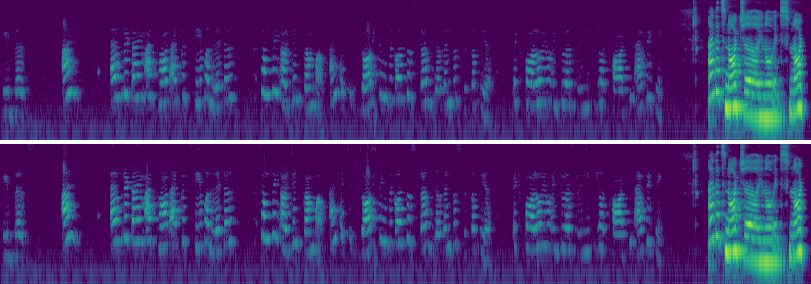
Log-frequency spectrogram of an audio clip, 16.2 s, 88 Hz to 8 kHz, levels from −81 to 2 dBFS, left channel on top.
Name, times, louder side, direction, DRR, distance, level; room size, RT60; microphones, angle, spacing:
voice 1, 0.1-0.5 1.2-1.6 2.2-4.7 5.2-9.8 10.2-13.2, right 4 dB, 55° right, 1.6 m, -38 dB
voice 2, 14.2-16.1, left 1 dB, 10° left, 0.4 m, -17 dB
7.1 x 5.6 x 3.0 m
head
